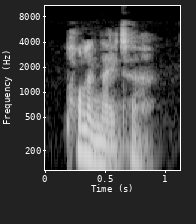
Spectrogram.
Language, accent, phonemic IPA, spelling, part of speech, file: English, Southern England, /ˈpɒlɪˌneɪtə(ɹ)/, pollinator, noun, LL-Q1860 (eng)-pollinator.wav
- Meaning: 1. the agent that pollinates a plant; often an insect 2. the plant that is the source of pollen for cross-pollination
